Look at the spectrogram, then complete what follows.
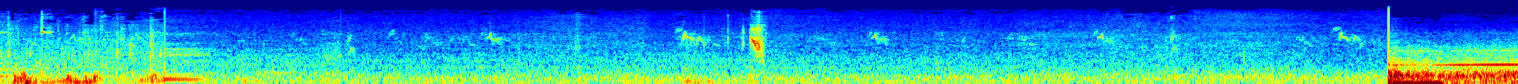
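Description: Faint outdoor street ambience with a few handling knocks in the first second and scattered short bird chirps. Near the end it switches suddenly to the loud steady rumble and whine of a moving public transit vehicle's interior.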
